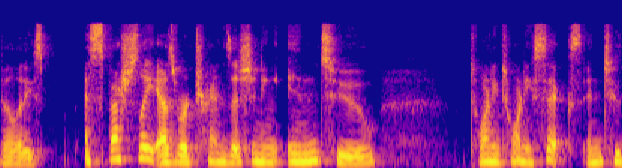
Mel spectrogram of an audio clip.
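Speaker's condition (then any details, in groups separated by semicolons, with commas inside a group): No condition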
